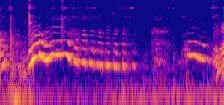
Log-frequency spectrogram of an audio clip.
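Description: A woman's high-pitched excited squeal, held for about two seconds and falling slowly in pitch, then a shorter squeal near the end.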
